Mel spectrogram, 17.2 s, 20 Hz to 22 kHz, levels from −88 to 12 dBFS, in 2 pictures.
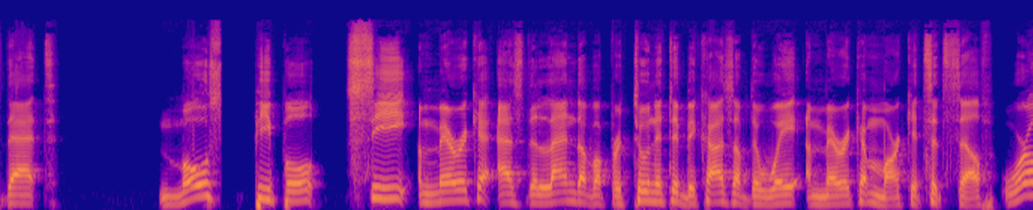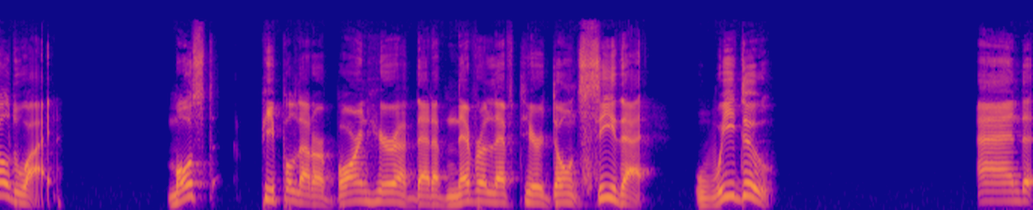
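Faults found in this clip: Digital wireless dropout, 1.84 to 1.98 s, just before "people see": clean 143 ms hole of near silence. Receiver muting after data loss on the digital link, with a fast fade. No noise burst or hiss either side, unlike an analogue RF dropout, and no smeared concealment fill.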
